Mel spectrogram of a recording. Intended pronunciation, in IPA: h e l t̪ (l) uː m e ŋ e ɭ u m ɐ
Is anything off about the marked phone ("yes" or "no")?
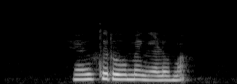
yes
